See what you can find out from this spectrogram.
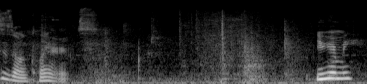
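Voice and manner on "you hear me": calling out. Real, not acted. Calling out to mom.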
